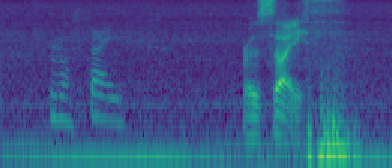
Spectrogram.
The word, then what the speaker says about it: Rosyth: Rosyth is how it's pronounced.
